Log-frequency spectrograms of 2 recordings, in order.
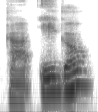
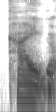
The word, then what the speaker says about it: caigo: Yeah, Is so if this had an accent on it, ka ego, we would say it like that. But this does not have an accent, so those vowels become I, kai, like an AY sound.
